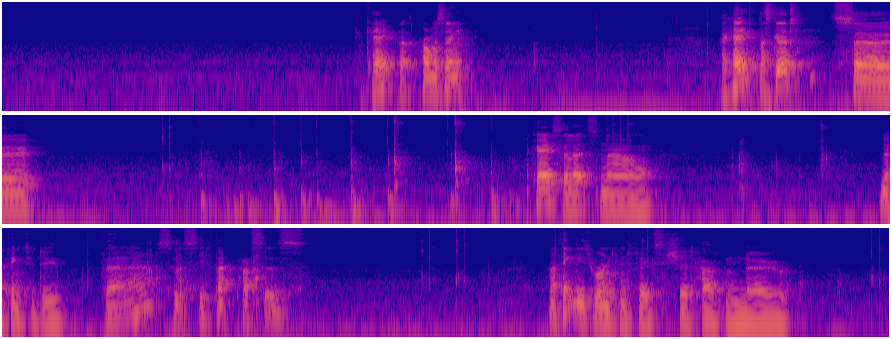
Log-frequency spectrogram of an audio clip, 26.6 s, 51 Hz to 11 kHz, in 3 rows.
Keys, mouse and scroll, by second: 7.0 click, 8.4 click, 10.5 click, 11.1 ctrl+shift+Left, 11.9 ctrl+shift+Right, 12.0 ctrl+shift+Left, 12.4 ctrl+shift+Right, 13.4 ctrl+shift+Left, 13.8 ctrl+shift+c, 14.9 click, 16.1-16.4 scroll down 1, 18.0 scroll down 2, 19.2-19.7 scroll down 2, 20.2 scroll down 2, 21.9 click, 22.5 click, 23.2 click, 24.1 click, 26.4 click.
